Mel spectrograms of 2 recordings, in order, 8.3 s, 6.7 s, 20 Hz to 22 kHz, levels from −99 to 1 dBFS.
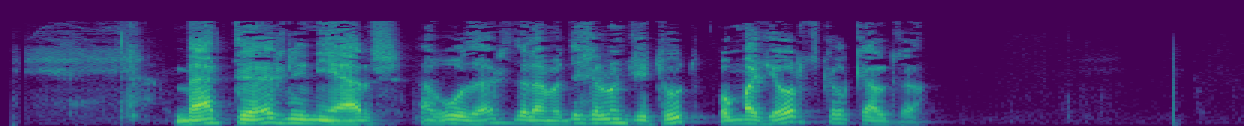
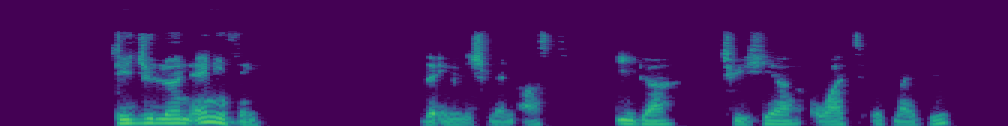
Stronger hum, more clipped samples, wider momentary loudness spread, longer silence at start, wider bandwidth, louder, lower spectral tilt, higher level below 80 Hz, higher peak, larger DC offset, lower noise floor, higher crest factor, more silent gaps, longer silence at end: neither; neither; first, 21 LU vs 16 LU; second, 0.3 s vs 0.75 s; first, 11.5 kHz vs 7.8 kHz; first, -25 LUFS vs -34 LUFS; about the same, -5 dB/octave vs -6 dB/octave; about the same, -66 dBFS vs -62 dBFS; first, -2 dBFS vs -16 dBFS; neither; second, -83 dBFS vs under -90 dBFS; about the same, 24 dB vs 20 dB; second, none vs 1.80-2.80 s, 3.77-4.10 s, 4.57-4.81 s; first, 2.15 s vs 0.4 s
